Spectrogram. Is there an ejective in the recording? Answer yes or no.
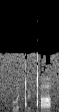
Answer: yes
